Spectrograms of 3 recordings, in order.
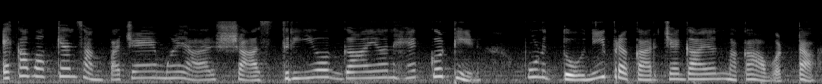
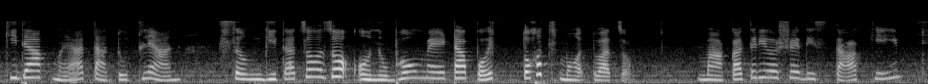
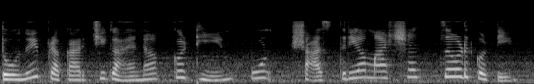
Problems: none marked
